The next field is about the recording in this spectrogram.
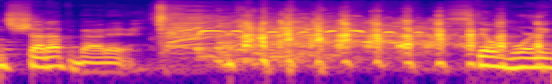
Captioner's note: group laughing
